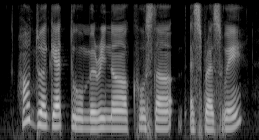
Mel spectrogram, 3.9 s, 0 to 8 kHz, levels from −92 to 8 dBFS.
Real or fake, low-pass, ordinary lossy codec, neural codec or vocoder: real; 7.2 kHz; none; none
